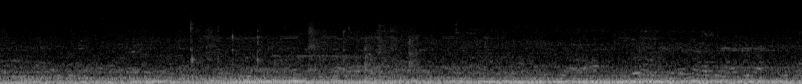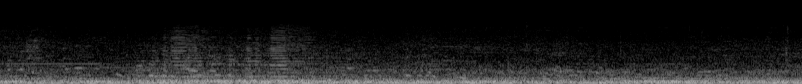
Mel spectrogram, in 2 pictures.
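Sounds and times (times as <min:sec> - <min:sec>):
road vehicle rumble: 0:00.0 - 0:16.0.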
